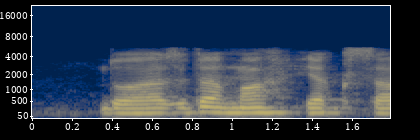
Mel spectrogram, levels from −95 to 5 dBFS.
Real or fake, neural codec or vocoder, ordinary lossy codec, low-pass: fake; codec, 44.1 kHz, 7.8 kbps, Pupu-Codec; MP3, 48 kbps; 5.4 kHz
